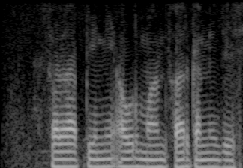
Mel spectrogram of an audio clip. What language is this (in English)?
Hindi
